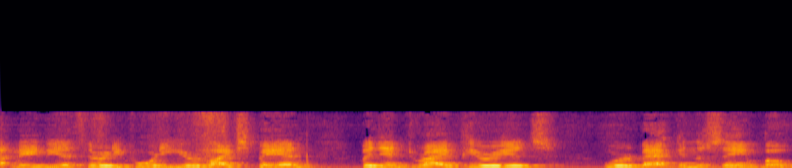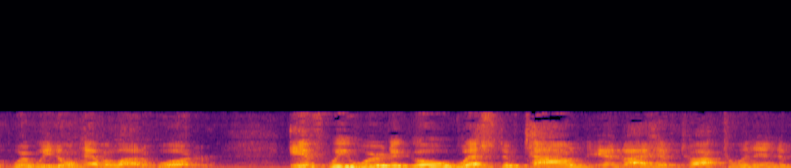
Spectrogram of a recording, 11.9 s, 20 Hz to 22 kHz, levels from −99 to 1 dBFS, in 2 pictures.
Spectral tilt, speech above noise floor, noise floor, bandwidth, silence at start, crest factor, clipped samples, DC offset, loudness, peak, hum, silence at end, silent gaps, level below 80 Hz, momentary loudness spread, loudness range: -5.5 dB/octave; 24 dB; -44 dBFS; 7.6 kHz; 0 s; 16 dB; under 0.1%; under 0.1%; -20 LUFS; -4 dBFS; none; 0 s; none; -58 dBFS; 9 LU; 4 LU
